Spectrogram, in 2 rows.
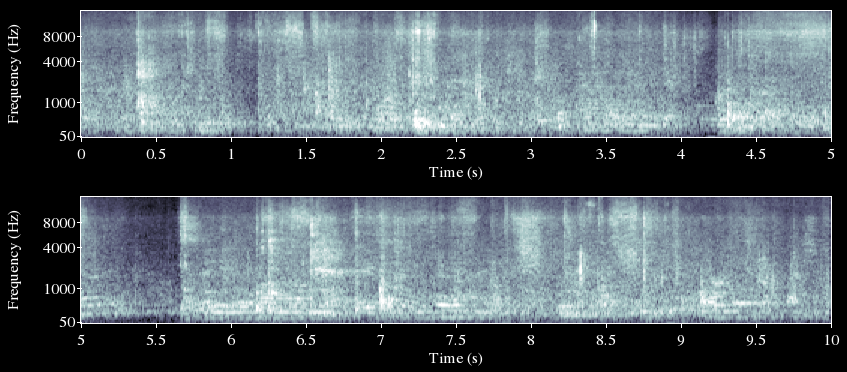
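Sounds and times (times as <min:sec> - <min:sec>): murmur of people talking: 0:01.8 - 0:10.0.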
